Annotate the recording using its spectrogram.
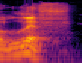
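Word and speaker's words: מִלִּפְנֵי: So mil, li, and then this is a pay, no dagesh, so it's pronounced f, so lif.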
